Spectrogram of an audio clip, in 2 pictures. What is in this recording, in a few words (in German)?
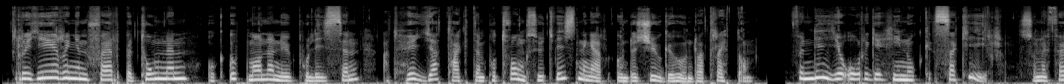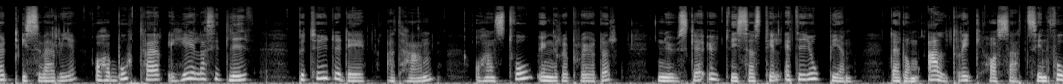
Schweden W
